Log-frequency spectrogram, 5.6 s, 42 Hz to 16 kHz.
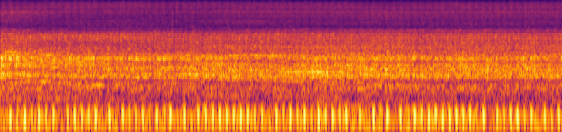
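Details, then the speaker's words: Honda ADV 150 scooter, CVT area, idling with a bolt refitted: rough, uneven low rumble with a groaning, rubbing sound that changes when the bolt is loosened; worn CVT bearing confirmed. "Ya, sudah pasti bantalan (bearing) itulah yang aus. Oh, tempat ini sangat sulit. Seperti suara rintihan dan gesekan ."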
